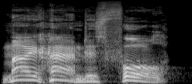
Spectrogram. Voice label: Male Night Elf hand full

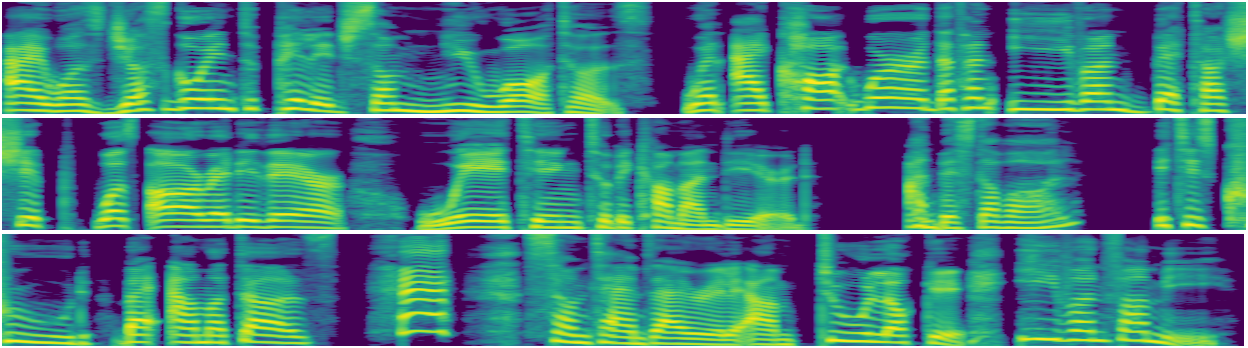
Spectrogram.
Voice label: Female Troll; Hooktusk

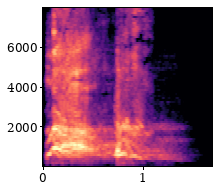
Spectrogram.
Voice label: Female Faerie Dragon Death

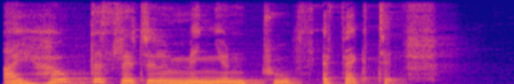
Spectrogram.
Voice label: Female Broker Recruit Small Minion

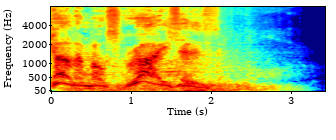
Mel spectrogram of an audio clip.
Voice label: Male Elemental Play

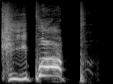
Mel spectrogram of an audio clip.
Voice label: Male Troll Attack

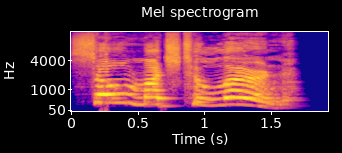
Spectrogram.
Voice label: Male Mechagnome Attack

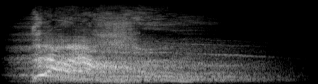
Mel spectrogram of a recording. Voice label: Male Air Elemental Death

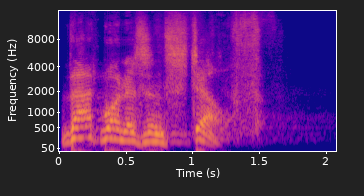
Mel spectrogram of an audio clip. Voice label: Female Naga ERROR STEALTH

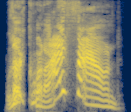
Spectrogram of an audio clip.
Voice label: Male Gnome Play

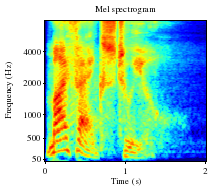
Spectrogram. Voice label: Female Naga Thanks

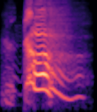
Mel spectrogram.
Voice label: Female Draenei Death

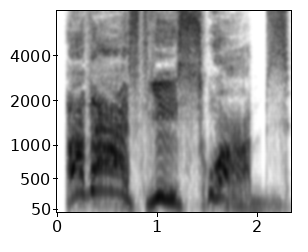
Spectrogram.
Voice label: Male Tauren Attack

